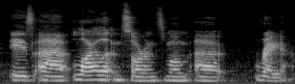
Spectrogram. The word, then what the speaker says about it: Rhea: And chained to the wall is Lila and Soren's mum, Rhea, I think that's how you pronounce the name, it's R-H-E-A.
